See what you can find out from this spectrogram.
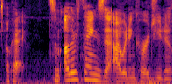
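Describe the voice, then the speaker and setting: There is audible room echo as a woman speaks. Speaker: elder law attorney. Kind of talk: informal explainer talk. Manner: conversational, many filler ums.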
